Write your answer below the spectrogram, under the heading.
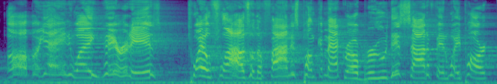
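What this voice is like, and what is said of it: Southern accent. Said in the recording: “he has a Southern accent.”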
